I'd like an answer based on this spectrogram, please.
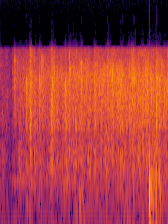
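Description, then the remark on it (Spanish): Applause from an audience after a talk, a dense steady patter of many hands clapping that starts abruptly and holds at an even level throughout, with no voices standing out. “no sin antes darte un caluroso aplauso.”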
